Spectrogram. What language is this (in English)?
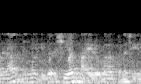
Malayalam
